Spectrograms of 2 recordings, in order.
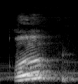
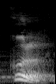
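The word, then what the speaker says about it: قل: surat al-falaq cop ya kata pukul ini tidak dibaca dengan menggunakan huruf qaf ya tapi di kita dibaca dengan menggunakan huruf Kaf ini sering terjadi dan kita dengar ya yang benar adalah full huahad bukan kulhu allohu ahad Qul dengan huruf qaf artinya Katakanlah sementara cool dengan huruf Kaf artinya adalah Makanlah full huwallahu Ahad Katakanlah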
